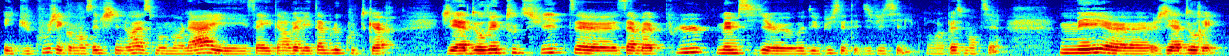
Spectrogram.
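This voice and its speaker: A woman's voice: fairly low pitch, fairly even intonation, moderate pace, reverberant. A woman in her twenties from southern France, answering interview questions as a guest with many hesitations. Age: 20s.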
